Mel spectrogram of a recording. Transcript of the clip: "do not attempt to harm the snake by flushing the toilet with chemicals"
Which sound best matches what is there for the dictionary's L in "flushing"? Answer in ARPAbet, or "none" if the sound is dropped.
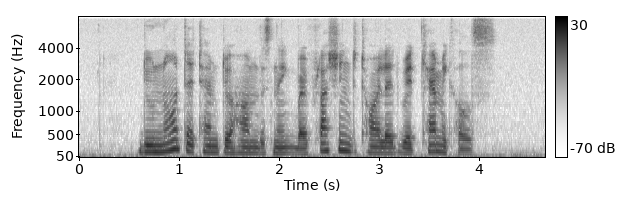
L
